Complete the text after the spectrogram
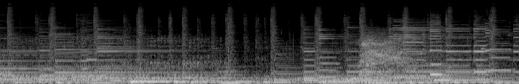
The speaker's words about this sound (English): What do I hear now? Such a scary growl. It's a big cat with stripes down his back.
